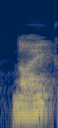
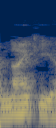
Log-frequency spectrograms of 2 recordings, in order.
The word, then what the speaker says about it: Nike: learn how companies like Nike or Nike as it's pronounced in the United States Adidas Nestle Hershey's and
